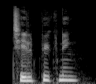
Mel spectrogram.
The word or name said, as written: tilbygning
